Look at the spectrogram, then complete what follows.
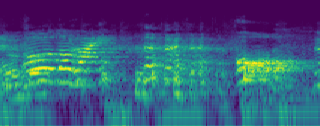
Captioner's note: laughs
